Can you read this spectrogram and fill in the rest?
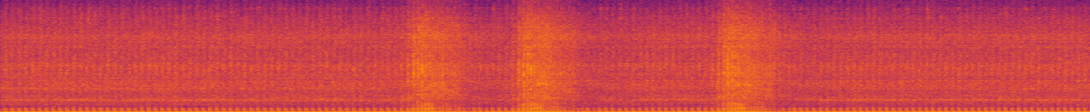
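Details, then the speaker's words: Motorcycle after the exhaust was refitted with its original lambda sensor, recorded from a distance in an echoey garage: steady, even low idle with a smooth firing beat and a few louder echoing thumps. Normal idle. "Just in case what people are wondering what it sounds like, it's a bit echoey in here, so but I'll start it up anyway and put it nicely distance away."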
